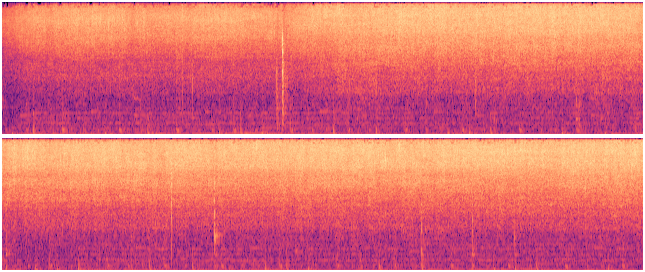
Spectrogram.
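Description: Chicken shawarma pieces sizzle steadily in a hot pan with salt, a dense constant frying hiss broken by quick scraping stirs and occasional clinks, close and continuous without talk.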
